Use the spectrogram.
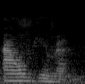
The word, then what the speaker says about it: albumin: so let's think of albumin albumin has three syllables in instead of it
